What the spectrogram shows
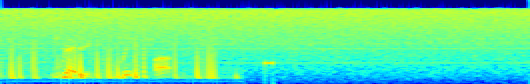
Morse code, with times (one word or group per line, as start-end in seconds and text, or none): none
